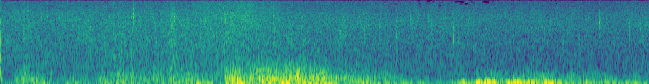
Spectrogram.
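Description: A deep, loud rumble that starts suddenly and swells twice, once around the middle and again near the end.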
